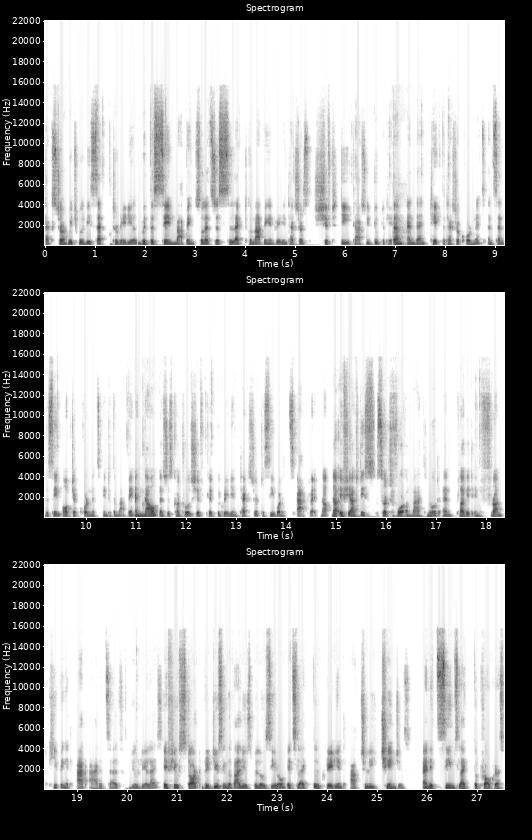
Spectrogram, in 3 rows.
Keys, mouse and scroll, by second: 0.4 middle click, 0.4 scroll down 2, 1.1 click, 2.4 shift+middle click, 4.9 shift+d, 6.2 click, 6.9 click, 7.6 click, 9.5 click, 10.9 middle click, 12.7 ctrl+shift+click, 15.0-15.3 scroll up 2, 15.5 shift+a, 20.3 shift+click.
